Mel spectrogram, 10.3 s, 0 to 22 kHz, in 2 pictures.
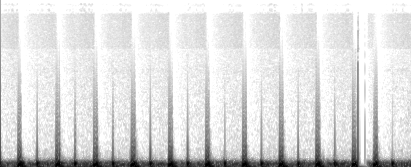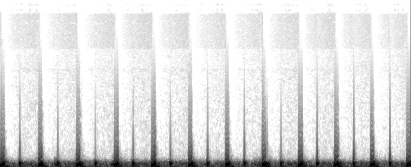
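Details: Heart sounds with regular low thumps at about 130 per minute over a steady low hum: a rapid but regular rhythm.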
